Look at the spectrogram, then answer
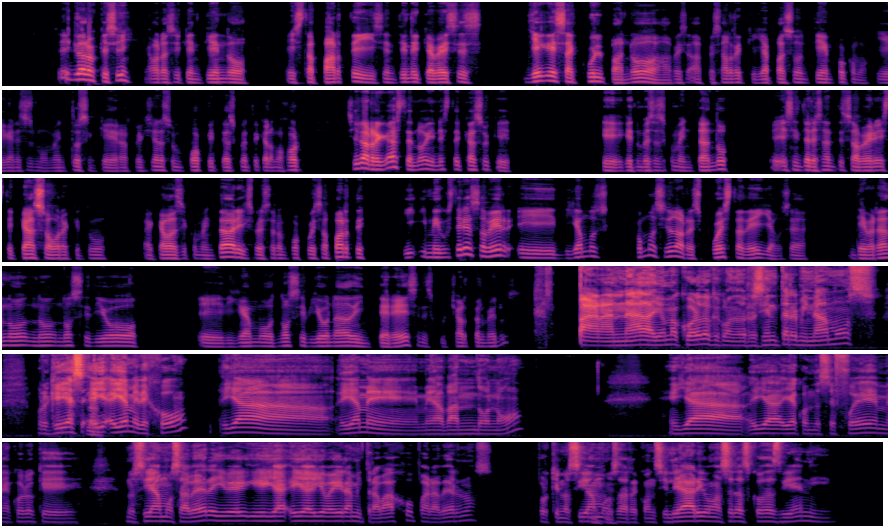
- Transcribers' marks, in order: none
- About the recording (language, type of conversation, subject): Spanish, advice, Enfrentar la culpa tras causar daño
